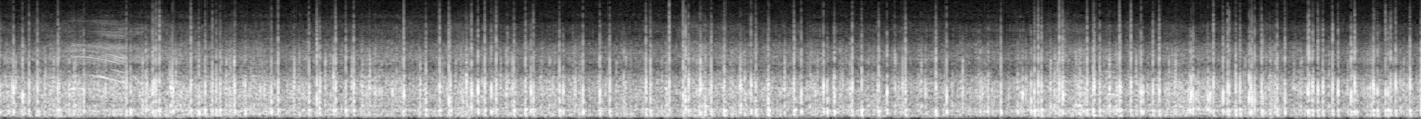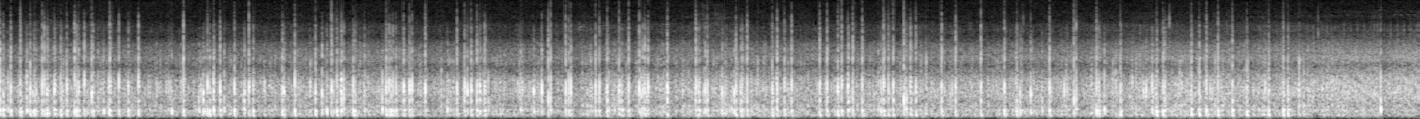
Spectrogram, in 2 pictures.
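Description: Fireworks finale barrage: aerial shells bursting in rapid, overlapping succession, a dense stream of bangs.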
